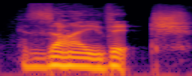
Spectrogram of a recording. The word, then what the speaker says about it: Żywiec: It is pronounced, Żywiec is pronounced Żywiec. – Żywiec. – Is the Polish pronunciation.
